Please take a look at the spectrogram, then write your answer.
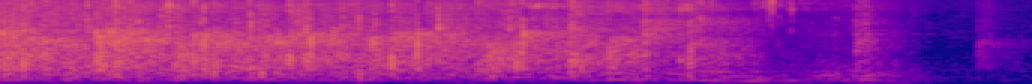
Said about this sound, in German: Das war jetzt kurz. Ihr könntet länger klatschen, weil das Frühstück schmeckt dann als Geld dazu.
